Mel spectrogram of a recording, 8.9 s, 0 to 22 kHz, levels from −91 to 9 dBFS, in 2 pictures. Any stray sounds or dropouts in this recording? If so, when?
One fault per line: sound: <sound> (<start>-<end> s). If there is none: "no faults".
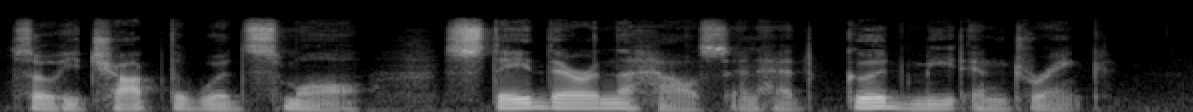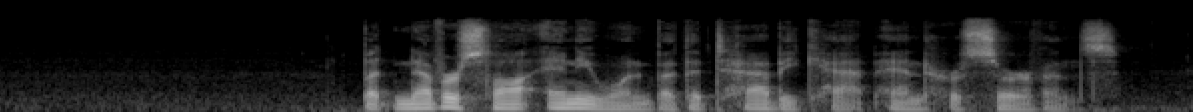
no faults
